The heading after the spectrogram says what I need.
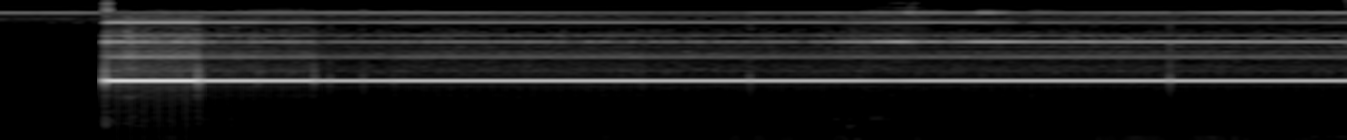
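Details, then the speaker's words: Cheap modern USB cassette deck, playing back a save recorded from an MSX computer: one steady high tone with no data warble after it; tape holds only the leader/startup tone, save failed. "okay so there was a file on there which is essentially what we've just played back which is just a single tone which is the startup tone"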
